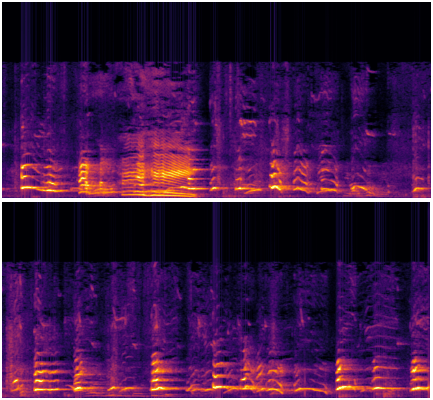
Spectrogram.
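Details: Border Collie puppies calling in a chorus of high, sharp yips and short whines, rising and falling and repeated in quick bursts about twice a second, with one longer, drawn-out descending whine early on.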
